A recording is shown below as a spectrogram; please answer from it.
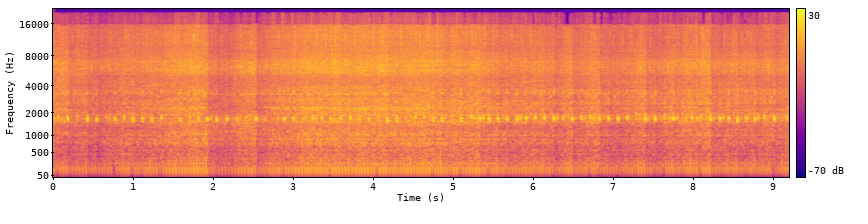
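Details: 2012 Triumph Tiger Explorer at idle: uneven idle with a light, irregular metallic rattle on the engine beat and a faint high tick; cause not found, dealer to check.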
